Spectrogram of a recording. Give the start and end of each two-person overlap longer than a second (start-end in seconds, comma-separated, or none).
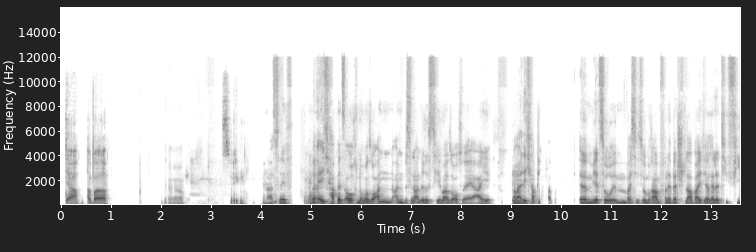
none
